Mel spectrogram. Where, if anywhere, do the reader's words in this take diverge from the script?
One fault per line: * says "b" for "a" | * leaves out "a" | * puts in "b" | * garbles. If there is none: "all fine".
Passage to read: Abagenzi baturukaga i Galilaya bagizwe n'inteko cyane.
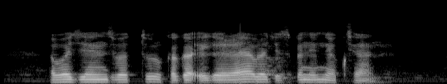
all fine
